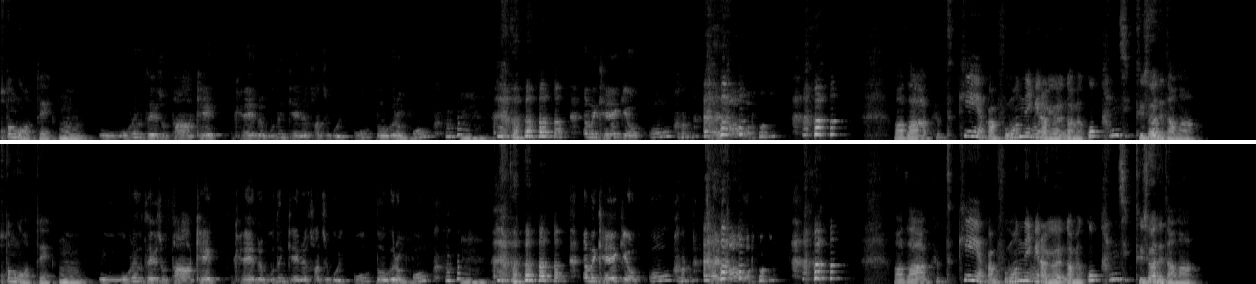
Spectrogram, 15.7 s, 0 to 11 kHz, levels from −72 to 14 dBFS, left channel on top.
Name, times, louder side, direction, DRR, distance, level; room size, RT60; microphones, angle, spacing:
voice 1, 0.0-1.1 5.8-7.0 8.8-9.1 10.0-10.3 10.8-11.6 12.0-14.9, right 1 dB, 30° right, 0.6 m, -25 dB
voice 2, 1.2-5.7 6.1-6.4 7.1-9.6 9.9-10.1, right 3 dB, 90° right, 0.5 m, -31 dB
4.3 x 2.3 x 2.2 m
head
